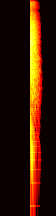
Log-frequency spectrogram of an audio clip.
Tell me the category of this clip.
Instrument samples > Percussion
